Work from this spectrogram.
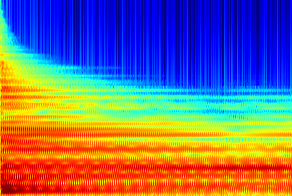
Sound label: F, Harpsichord; Harpsichord -ped; Total Piano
